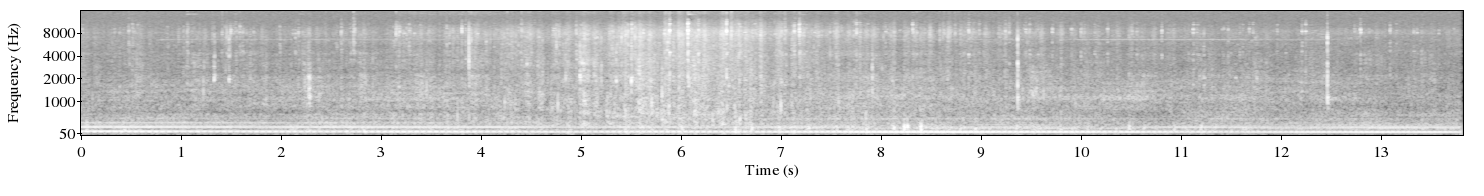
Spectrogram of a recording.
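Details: American Quarter Horse gelding born 2007, a reining horse offered for sale, moving with clip-clop hoofbeats: sharp irregular knocks, busiest midway, over a steady low droning hum.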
